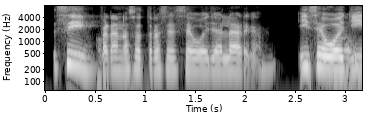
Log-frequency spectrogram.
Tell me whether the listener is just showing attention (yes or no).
yes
